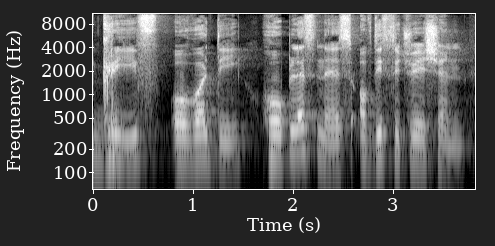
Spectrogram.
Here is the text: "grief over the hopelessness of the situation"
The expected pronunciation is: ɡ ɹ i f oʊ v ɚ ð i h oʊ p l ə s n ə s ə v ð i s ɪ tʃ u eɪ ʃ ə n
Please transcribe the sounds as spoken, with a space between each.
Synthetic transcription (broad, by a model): ɡ ɹ i f oʊ v ɚ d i h oʊ p l ə s n ə s ə v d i s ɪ tʃ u eɪ ʃ ə n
